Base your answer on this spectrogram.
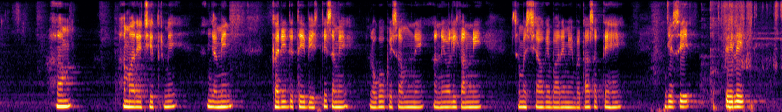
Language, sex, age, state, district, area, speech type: Hindi, male, 30-45, Madhya Pradesh, Ujjain, rural, spontaneous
